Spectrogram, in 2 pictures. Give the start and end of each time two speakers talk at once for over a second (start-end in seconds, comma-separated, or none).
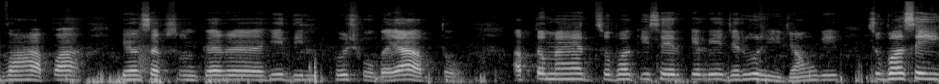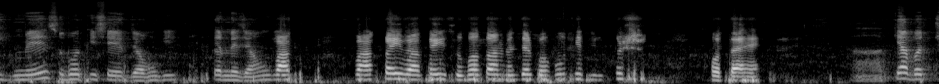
none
